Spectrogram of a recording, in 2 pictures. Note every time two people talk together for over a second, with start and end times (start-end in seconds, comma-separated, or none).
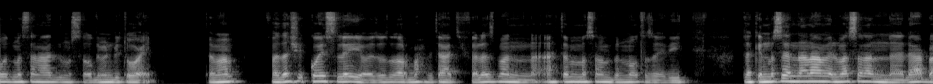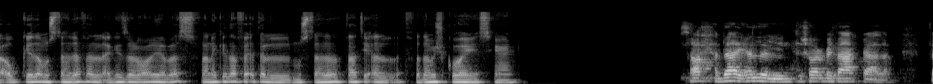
none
